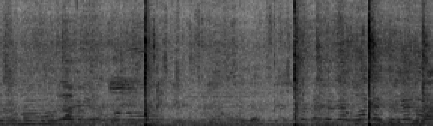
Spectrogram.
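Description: A volleyball struck by players' hands during a rally, three sharp smacks about a second and a half, three seconds and three and a half seconds in, the last the loudest, over crowd voices.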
